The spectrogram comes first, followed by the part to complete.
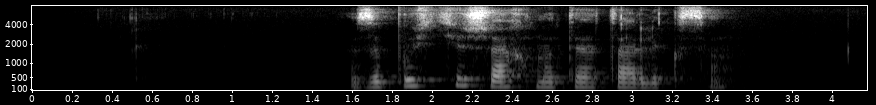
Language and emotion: Russian, neutral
